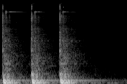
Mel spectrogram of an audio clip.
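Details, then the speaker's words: 1997 Toyota RAV4 spare tire on 2003 Nissan Altima wheels made for acorn lug nuts: three sharp ringing metallic knocks from the Toyota lug nut washer, which doesn't seat against the wheel; loose lug nut washer rattle. "The sound is coming from the lug nut washer. It makes noise when it's not pressed against anything."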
